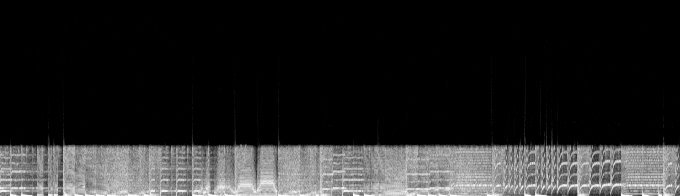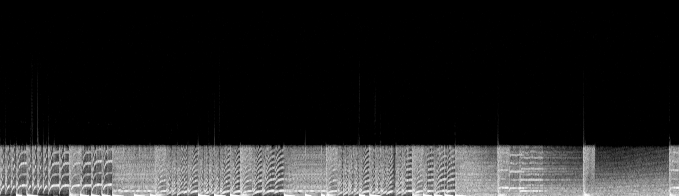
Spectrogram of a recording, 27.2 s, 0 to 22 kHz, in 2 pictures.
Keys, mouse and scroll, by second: 2.2 click, 3.7 click, 4.2 click, 5.2 click, 11.2 scroll up 1, 15.1 click, 16.6 click, 16.8 click, 17.7 i, 18.5 scroll up 2, 20.5 click, 21.5 click, 21.9 click, 22.7 click, 22.9 click.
